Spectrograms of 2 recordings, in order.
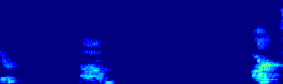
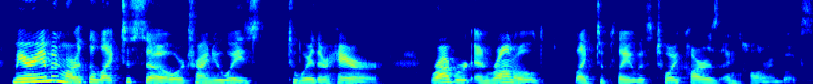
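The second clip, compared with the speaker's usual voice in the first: louder, measured read-aloud voice; story narration; 9 dB louder than usual. A narrator's reading. Teacher reading a picture book to her class, storytelling voice.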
